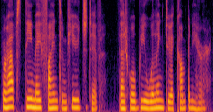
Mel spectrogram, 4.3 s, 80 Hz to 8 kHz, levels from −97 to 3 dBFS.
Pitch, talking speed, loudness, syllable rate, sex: 190 Hz, 185 wpm, -18 LUFS, 5.7 syllables/s, female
